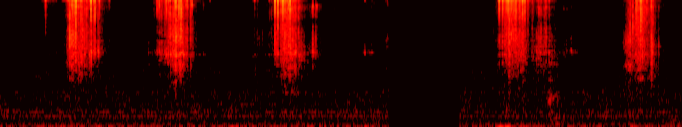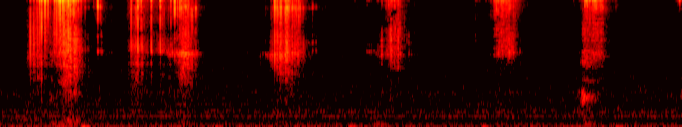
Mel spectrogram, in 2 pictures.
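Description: A single small, red-dotted, painted wooden mini maraca, hollow and filled with beads, is shaken slowly and tapped with fingernails. Short, bright rattling bursts of beads come at a steady pace over a low, quiet background hum, with a brief silent gap near the three-second mark.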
